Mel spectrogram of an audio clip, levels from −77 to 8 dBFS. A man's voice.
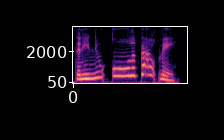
No: female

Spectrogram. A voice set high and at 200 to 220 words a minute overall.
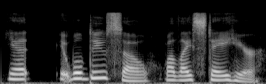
Yes: high, 210 Hz; fast, 205 wpm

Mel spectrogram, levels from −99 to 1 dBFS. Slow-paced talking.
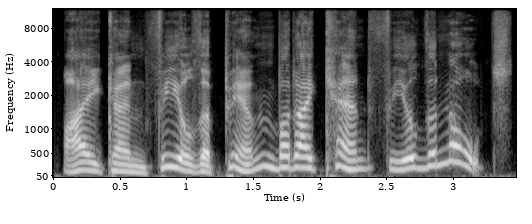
No: average, 190 wpm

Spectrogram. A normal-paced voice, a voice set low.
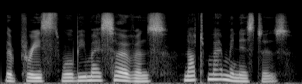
No: average, 180 wpm; medium, 170 Hz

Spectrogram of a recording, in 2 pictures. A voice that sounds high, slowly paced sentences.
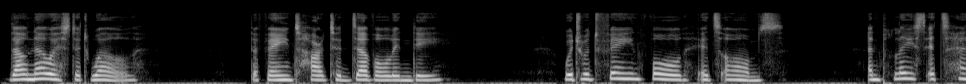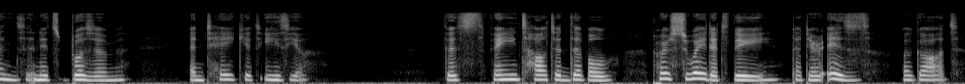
Yes: high, 215 Hz; slow, 115 wpm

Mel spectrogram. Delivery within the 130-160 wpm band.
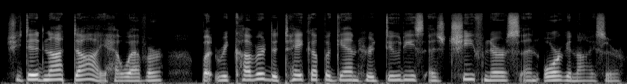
No: average, 170 wpm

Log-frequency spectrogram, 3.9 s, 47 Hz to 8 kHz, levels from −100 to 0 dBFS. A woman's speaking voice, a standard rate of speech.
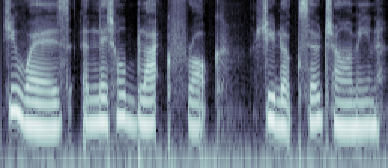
Yes: female; average, 155 wpm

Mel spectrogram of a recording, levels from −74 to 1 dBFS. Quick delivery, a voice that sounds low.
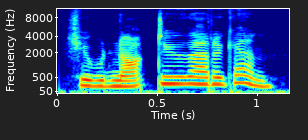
No: fast, 310 wpm; high, 220 Hz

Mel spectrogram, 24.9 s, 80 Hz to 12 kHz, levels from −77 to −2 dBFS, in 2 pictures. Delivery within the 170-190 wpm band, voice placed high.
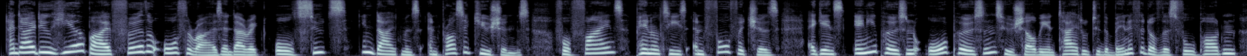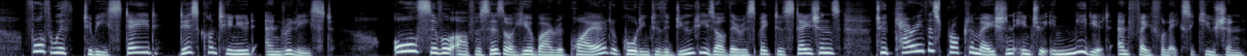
No: average, 155 wpm; high, 215 Hz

